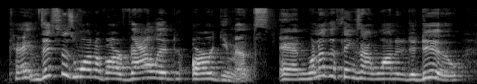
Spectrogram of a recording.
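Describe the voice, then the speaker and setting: With audible room echo and noticeable background noise, a woman speaks at a high pitch and a moderate pace, her intonation lively. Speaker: math teacher. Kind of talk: lecture. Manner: casual with many fillers.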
